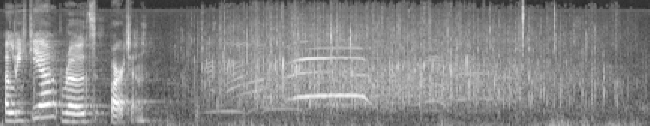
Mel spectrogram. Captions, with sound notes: Alicia Rhodes Barton. (audience cheering)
